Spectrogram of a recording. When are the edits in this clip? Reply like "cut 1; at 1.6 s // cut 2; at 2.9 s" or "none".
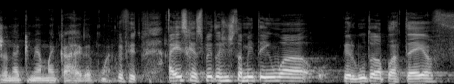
none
